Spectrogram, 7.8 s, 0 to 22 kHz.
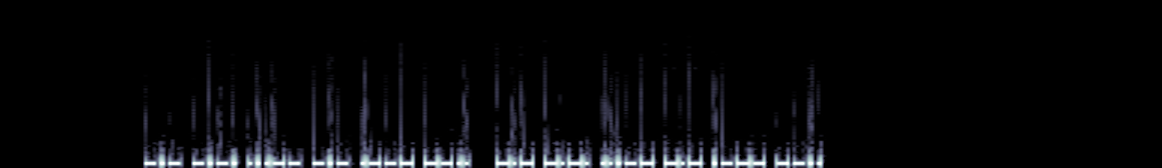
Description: Morse code, heard as a keyed tone, about 44 wpm, 700 Hz. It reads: KC3KJZ KC3KJZ
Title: USA Call Signs Repeated 2x 45wpm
